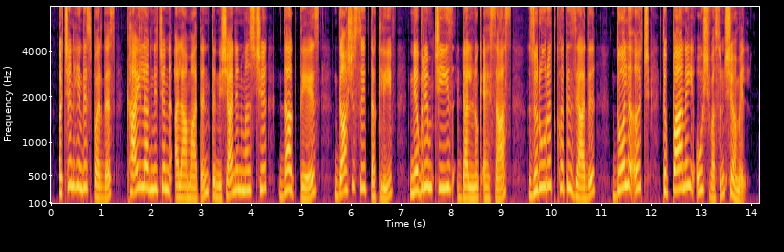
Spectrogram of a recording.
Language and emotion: Kashmiri, neutral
